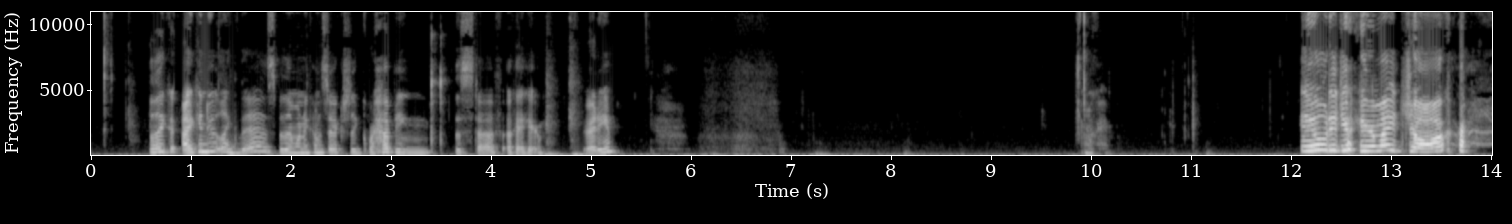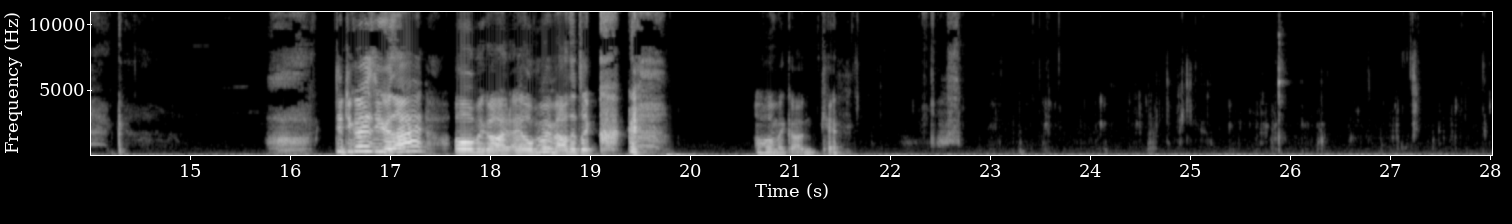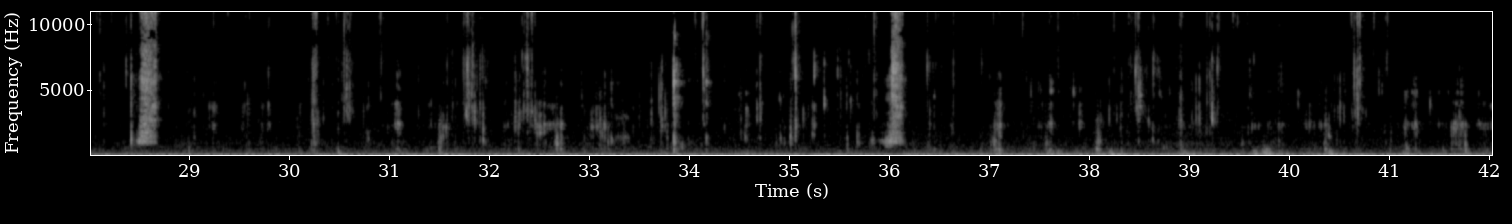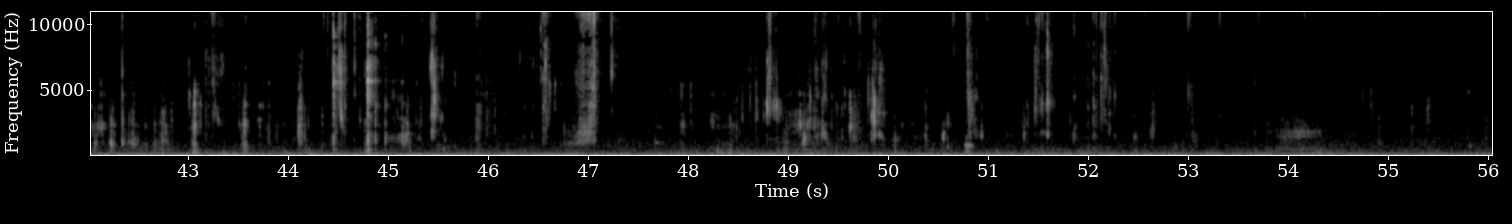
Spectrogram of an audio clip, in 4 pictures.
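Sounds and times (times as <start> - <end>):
person chewing noodles: 9.3 - 11.9, 21.6 - 56.0.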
